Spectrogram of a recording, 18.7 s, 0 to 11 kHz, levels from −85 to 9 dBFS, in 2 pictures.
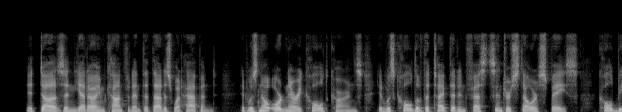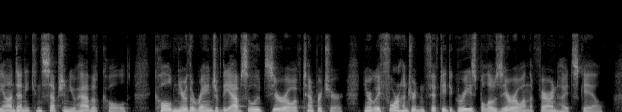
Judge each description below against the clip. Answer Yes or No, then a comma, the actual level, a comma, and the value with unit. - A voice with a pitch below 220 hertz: Yes, medium, 140 Hz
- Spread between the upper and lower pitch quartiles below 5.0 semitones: Yes, average, 3.3 semitones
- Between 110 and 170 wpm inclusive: No, average, 185 wpm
